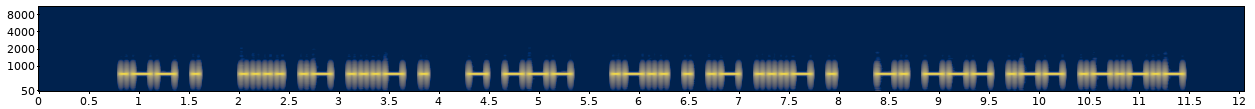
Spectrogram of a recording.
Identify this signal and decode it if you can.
Morse code, heard as a keyed tone, about 20 wpm, 700 Hz. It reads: WE HAVE TO LEAVE NOW.
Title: Sentences with 3-Word Phrases - 20wpm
